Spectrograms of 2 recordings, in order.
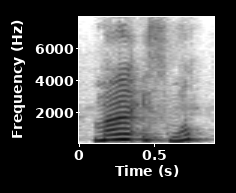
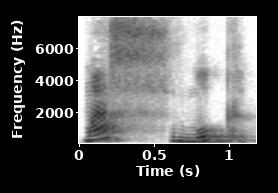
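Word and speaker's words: ما اسمك: Ma ismuk? Ismil Kamil Fatih. Oke, stop sebentar. Uhti Hidayanti, cara bacanya, alifnya kan nggak berharokat. Jadi langsung Mas Muk, tadi kata saya.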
